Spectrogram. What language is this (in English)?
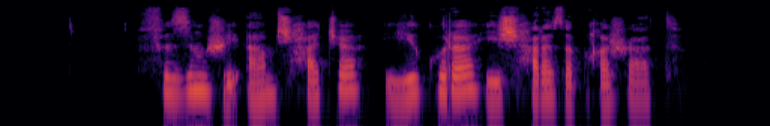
Kabardian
